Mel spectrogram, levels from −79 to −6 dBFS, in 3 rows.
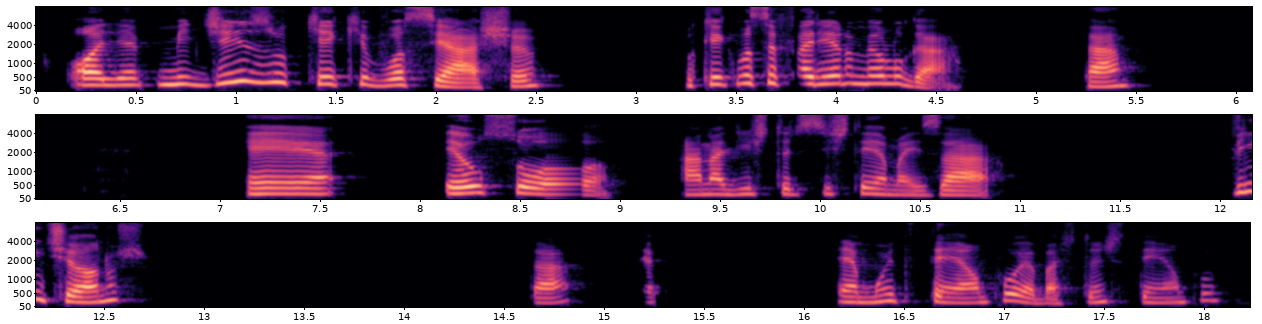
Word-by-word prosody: Olha, 230 0 +5
me 250 +1 +2
diz 320 +8 +3
o 325 - +2
que 265 -4 0
que 260 -1 -4
você 225 0 +1
acha, 180 +4 +3 0.7
o 205 - -7
que 255 +3 +1
que 250 - -16
você 290 +1 +2
faria 270 -1 +3
no 285 - -4
meu 275 0 +2
lugar, 275 -1 -2 0.6
tá? 175 +3 +3 1.7
Eh, 200 0 +3 0.6
eu 220 +2 +7
sou 185 -8 0 0.3
analista 185 +2 -3
de 175 - -11
sistemas 185 -6 -6
há 160 -1 +2 1.2
20 255 -4 +1
anos 255 +8 +3 1.9
tá? - - -2 1.3
É 195 - -1
é - - +1
muito 220 +4 -5
tempo, 185 +2 -1
é 185 - -1
bastante 170 +9 -9
tempo 185 +8 -11
210 Hz, 110 wpm, -24 LUFS, 185-250 Hz, 1.9 s, eu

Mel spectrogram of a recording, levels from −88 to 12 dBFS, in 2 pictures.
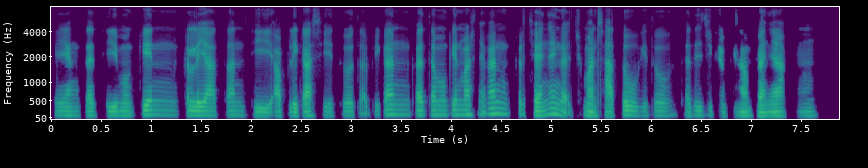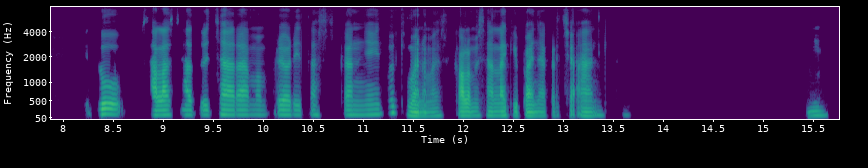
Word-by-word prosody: yang 110 0 0
tadi 110 0 -2 0.2
mungkin 125 +4 +3 0.3
kelihatan 115 0 +3 0.2
di 105 - -2 0.2
aplikasi 105 +1 +2
itu - - -12
tapi - - -8
kan 130 0 +4 0.2
kadang 125 +1 +3
mungkin 130 +1 -1
Masnya 130 0 0
kan 155 - +5 0.2
kerjanya 120 0 +2
enggak 120 - +1
cuman 105 -1 +3
1 120 - +3 0.2
gitu. 110 +1 -7 0.3
Tadi 105 +2 -4
juga 105 -2 -5
bilang 100 0 +1
banyak 100 +2 +5
mhm. 105 0 -7 0.6
Itu 140 -1 +3 0.3
salah 125 +1 +5
satu 125 0 -3 0.2
cara 130 -1 +4
memprioritaskannya 125 0 -4
itu 170 - -15
gimana 100 -4 +2
Mas, 105 +2 -8
kalau 105 0 +5
misalnya 105 0 -2
lagi 105 - -5
banyak 100 0 +2
kerjaan, 100 -1 -2
gitu? 120 - -30 1.8
Hmm. 110 +1 -7
110 Hz, 145 wpm, -26 LUFS, 105-125 Hz, 1.8 s, kan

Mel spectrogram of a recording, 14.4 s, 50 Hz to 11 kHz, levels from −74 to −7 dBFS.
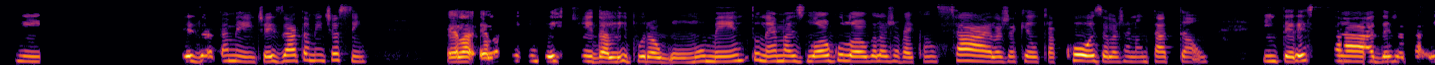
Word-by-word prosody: Sim. 255 -2 -5 1.4
Exatamente. 270 - -1
É 245 - +4
exatamente 280 +3 -2
assim. 270 -6 -4 0.8
Ela 235 +1 +5
ela 320 +4 +2
fica 275 0 -13
entretida 265 - +1
ali, 230 +4 +3
por 250 +2 0
algum 210 -1 -2
momento, 255 +5 -3
né, 260 -1 -2
mas 265 -3 -2
logo, 260 +3 +1
logo 260 -2 +2
ela 260 0 0
já 260 +1 -7
vai 230 -2 -4
cansar. 260 +2 0
Ela 240 0 -1
já 245 +1 -9
quer 250 +1 -4
outra 230 -1 -7
coisa. 270 +2 +6
Ela 240 -1 -2
já 245 +1 -13
não 240 0 -10
tá 240 0 -3
tão 240 0 -10 0.6
interessada. 255 -2 +2
Já 245 -2 -5
tá - - -7
255 Hz, 140 wpm, -22 LUFS, 240-270 Hz, 1.4 s, coisa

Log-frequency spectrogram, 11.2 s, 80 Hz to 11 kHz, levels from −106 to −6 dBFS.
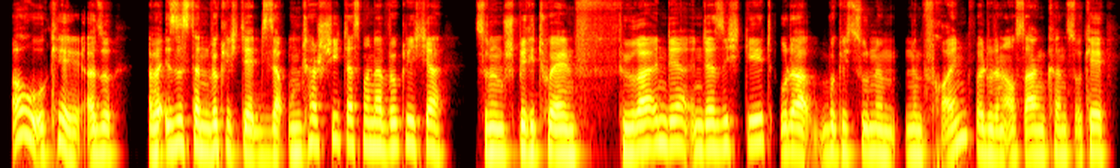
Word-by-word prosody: Oh, 210 -1 +2
okay, 130 -3 -1
also 125 0 0 0.3
aber 130 +2 +3
ist 145 - +4
es 160 -1 +5
dann 145 -4 +2
wirklich 145 -2 0
der 130 -2 +3
dieser 115 +2 -1
Unterschied, 165 +7 -1
dass 165 0 +1
man 155 - 0
da 150 -2 +1
wirklich 155 +1 -1
ja 140 -4 +1 0.3
zu - - -2
'nem 130 -1 +3
spirituellen 130 -1 +2
F 130 +1 -7 0.2
Führer 145 +2 +4
in 165 0 0
der 160 -1 0
in 145 - -2
der 150 +1 +2
Sicht 155 +1 -3
geht 170 +1 -1
oder 135 -1 +2
wirklich 130 0 -4
zu 130 +1 -2
'nem 125 -2 -2
'nem 125 0 -2
Freund, 190 +12 -3
weil 130 - 0
du 125 - 0
dann 120 0 -1
auch - - -2
sagen 125 0 +1
kannst: 125 -1 -5
„Okay, 130 +2 -1
135 Hz, 215 wpm, -23 LUFS, 125-155 Hz, 0.3 s, es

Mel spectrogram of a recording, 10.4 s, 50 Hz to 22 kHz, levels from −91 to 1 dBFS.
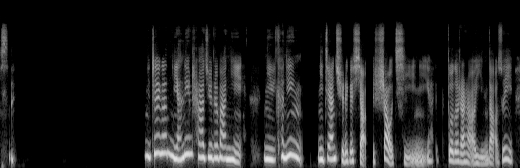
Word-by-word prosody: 所 320 -6 -8
以 260 - -11 2.6
你 335 -2 +2
这 395 +5 +1
个 400 - +3 0.2
年 275 -2 +5
龄 385 +3 +4
差 310 -5 0
距 300 +1 +2
对 290 +1 +1
吧？ 290 -2 +1
你 255 -8 +4 0.4
你 265 -3 +4
肯 320 +4 +2
定 325 -5 +3 0.3
你 255 0 +3
既 260 +4 -3
然 265 +1 +3
娶 280 -5 -3
了 210 - -2
一 - - -3
个 220 +1 -1
小 225 - -3
少 - - -1
妻， 290 -2 -7
你 270 -2 -6 0.3
多 230 -2 -1
多 220 - -1
少 195 -2 -2
少 200 - -5
要 - - -4
引 155 -2 -5
导。 175 -2 -6
所 240 +6 -6
以 245 -4 -3
270 Hz, 200 characters per minute, -20 LUFS, 225-310 Hz, 2.6 s, 年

